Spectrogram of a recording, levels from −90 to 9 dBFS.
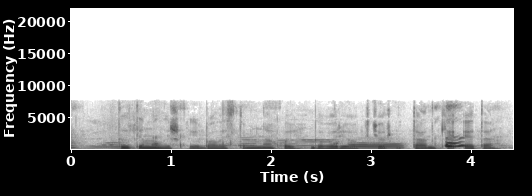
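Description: No technical faults are audible.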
